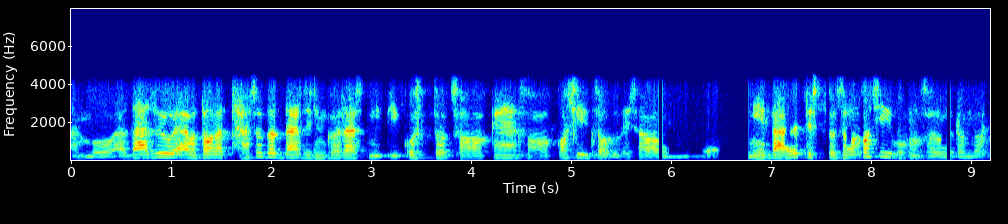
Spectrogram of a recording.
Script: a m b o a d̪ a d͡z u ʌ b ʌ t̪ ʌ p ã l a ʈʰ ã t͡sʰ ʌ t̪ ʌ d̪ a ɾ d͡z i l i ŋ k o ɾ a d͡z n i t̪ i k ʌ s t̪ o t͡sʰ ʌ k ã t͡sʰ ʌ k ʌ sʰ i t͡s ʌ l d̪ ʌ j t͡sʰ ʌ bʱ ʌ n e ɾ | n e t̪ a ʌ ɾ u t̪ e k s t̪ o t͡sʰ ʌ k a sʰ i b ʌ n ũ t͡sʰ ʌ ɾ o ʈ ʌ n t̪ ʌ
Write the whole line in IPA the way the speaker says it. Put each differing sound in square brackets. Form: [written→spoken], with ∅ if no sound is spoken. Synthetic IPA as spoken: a m b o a d̪ a d͡z u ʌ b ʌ t̪ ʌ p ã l a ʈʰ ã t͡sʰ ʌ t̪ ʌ d̪ a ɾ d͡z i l i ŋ k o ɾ a d͡z n i t̪ i k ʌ s t̪ o t͡sʰ ʌ k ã t͡sʰ ʌ k ʌ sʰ i t͡s ʌ l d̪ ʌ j t͡sʰ ʌ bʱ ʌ n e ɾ | n e t̪ a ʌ ɾ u t̪ e [k→∅] s t̪ o t͡sʰ ʌ k [a→ʌ] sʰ i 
